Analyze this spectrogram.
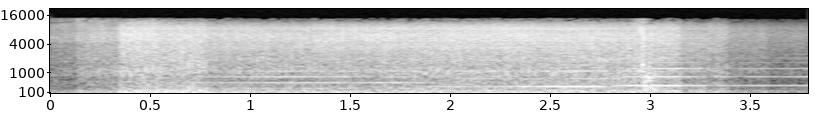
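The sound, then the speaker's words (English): A B-17 bomber taxiing away from its hard standing: a loud, steady drone of piston engines with a sustained hum running through a broad rumble. “He closes the window, and the plane is waved off the hard standing. The wheels slowly turn, and the aircraft's nose seems to lollop as the B-17 pulls away.”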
